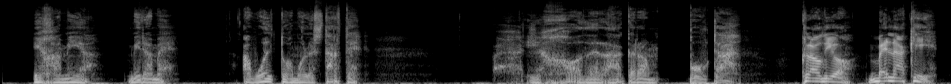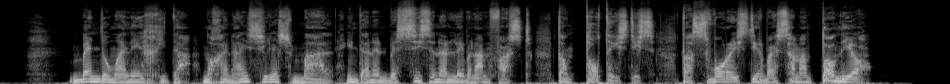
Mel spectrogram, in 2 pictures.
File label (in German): Spanisch Und Akzent; San Antonio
